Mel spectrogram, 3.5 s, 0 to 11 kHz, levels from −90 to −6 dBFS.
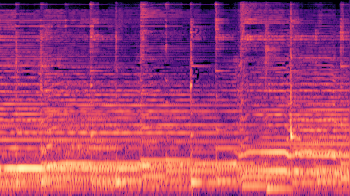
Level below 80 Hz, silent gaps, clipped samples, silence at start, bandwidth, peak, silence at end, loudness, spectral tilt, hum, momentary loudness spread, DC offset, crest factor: -40 dBFS; none; under 0.1%; 0 s; 11 kHz; 0 dBFS; 0 s; -17 LUFS; -5.5 dB/octave; none; 7 LU; under 0.1%; 16 dB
